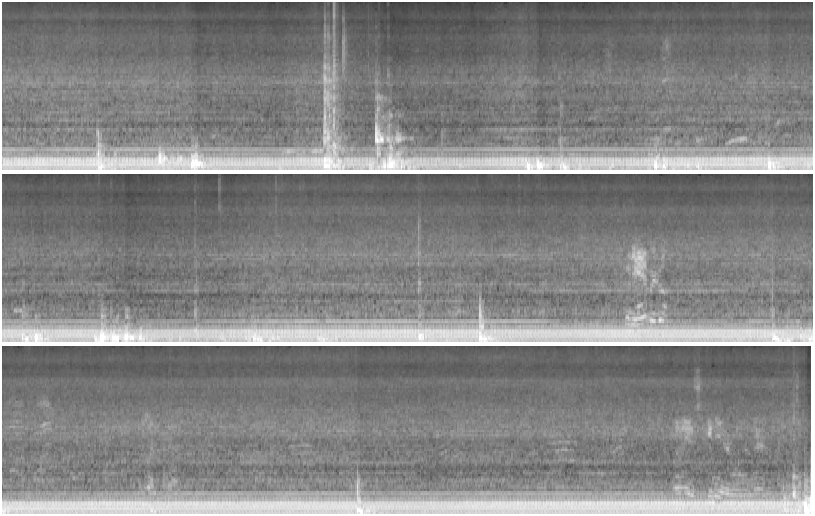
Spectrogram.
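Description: Flat fieldstones knocked and scraped as they are set down and shifted on a wooden subfloor: about a dozen sharp knocks, the loudest about four seconds in. A steady low motor drone runs underneath.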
